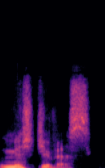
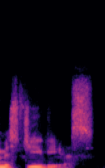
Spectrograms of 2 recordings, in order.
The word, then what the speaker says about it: mischievous: I know that there was a great big conversation about mischievous and mischievous, right? And it's like, well, everybody says mischievous. Nobody says mischievous, but mischievous is supposed to be technically correct.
